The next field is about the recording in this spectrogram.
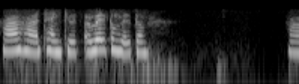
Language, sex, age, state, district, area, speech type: Marathi, female, 18-30, Maharashtra, Ratnagiri, urban, conversation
